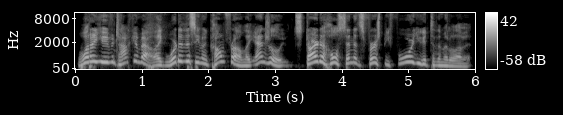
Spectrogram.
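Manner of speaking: retelling his incredulous reply to the coworker, pitched well up; exasperated retort. Retold or imitated. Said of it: "And I'm like".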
